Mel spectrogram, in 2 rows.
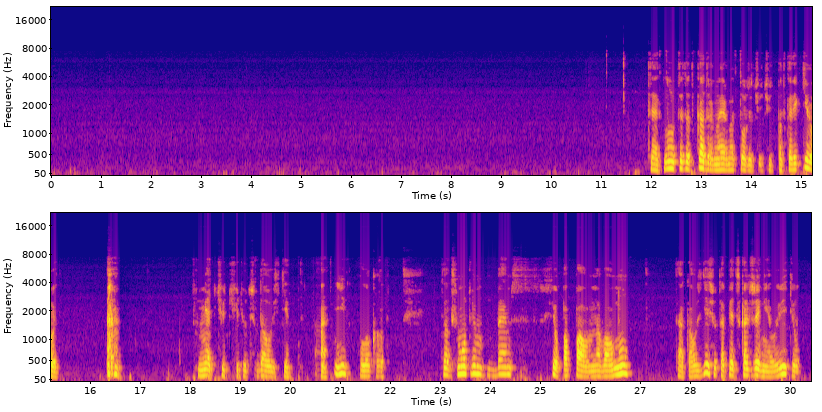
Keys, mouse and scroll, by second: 12.1 click, 17.7 g, 20.1 a, 20.6 i, 23.3 click.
